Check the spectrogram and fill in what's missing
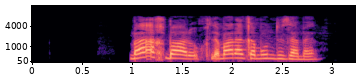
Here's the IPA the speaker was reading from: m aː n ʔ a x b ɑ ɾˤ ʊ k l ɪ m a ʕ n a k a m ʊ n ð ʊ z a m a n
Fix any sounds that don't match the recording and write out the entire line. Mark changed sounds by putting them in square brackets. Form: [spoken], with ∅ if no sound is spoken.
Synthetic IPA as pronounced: m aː [∅] ʔ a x b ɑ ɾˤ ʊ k l ɪ m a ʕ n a k a m ʊ n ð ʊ z a m a n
